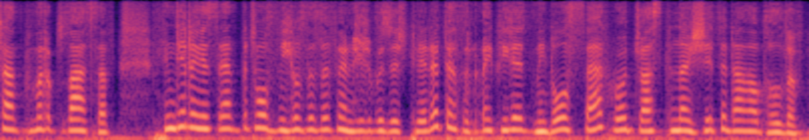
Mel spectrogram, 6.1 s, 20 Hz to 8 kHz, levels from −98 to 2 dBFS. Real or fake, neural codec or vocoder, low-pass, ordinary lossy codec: fake; codec, 16 kHz, 0.5 kbps, FunCodec, trained on LibriTTS, 25 frames a second; none; none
